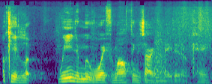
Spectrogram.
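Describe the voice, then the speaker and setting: A man's voice: fairly low pitch, expressive, quick pace, mellow, slight background noise, close to an everyday voice. A man acting an earnest, fussy young rock drummer in a sitcom table read. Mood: exasperated.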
